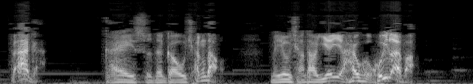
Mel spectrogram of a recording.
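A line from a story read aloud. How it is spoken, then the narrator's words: Faint amused smile. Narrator (Chinese): 李浩淡笑着说道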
